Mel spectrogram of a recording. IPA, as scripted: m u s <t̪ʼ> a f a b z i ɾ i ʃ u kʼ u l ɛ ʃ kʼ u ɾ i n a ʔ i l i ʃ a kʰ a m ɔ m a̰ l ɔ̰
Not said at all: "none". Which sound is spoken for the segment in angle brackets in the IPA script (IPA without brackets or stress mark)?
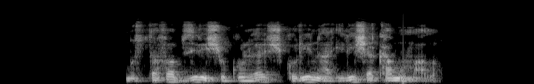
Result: t̪ʼ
